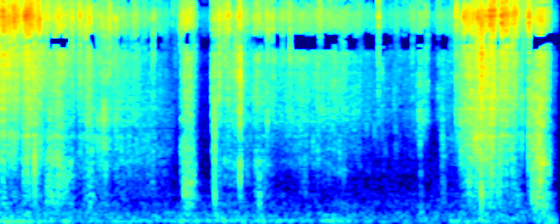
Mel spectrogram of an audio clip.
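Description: A red, grainy crunchy snow fizz slime is stretched into lacy sheets and squeezed into a ball with both hands. It gives off dense, bright crunching and crackling that is loudest at the start and end, with quieter crinkling pops in the middle.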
